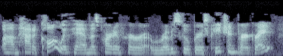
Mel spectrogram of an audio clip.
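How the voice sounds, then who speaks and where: A woman's voice: medium pitch, lively intonation, moderate pace, bright, forceful tone, low-quality recording. A woman chatting casually as a podcast co-host. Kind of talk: casual chat.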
